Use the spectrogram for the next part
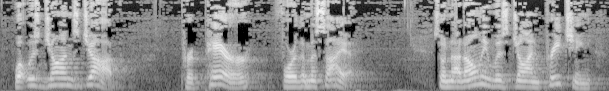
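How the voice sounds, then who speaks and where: A man's voice: on the high side, husky. A man preaching a conversational sermon, reading verses and asking rhetorical questions. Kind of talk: sermon, bible study.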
